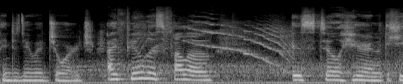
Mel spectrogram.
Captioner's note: door creaks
